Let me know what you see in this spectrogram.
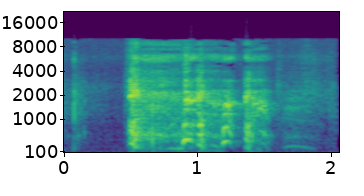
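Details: Adult with an ongoing troublesome cough, recording their voice; a burst of three or four rough, harsh coughs in quick succession, then a short vocal sound. Cough.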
